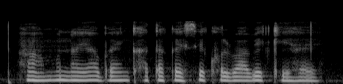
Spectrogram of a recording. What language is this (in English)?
Magahi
